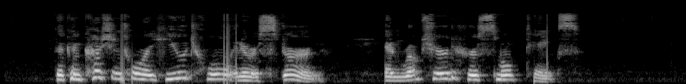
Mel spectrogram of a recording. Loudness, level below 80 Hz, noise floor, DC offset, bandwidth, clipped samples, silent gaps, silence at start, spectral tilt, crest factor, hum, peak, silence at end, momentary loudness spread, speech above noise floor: -17 LUFS; -58 dBFS; -63 dBFS; under 0.1%; 11.5 kHz; under 0.1%; none; 0.55 s; -5 dB/octave; 16 dB; none; -2 dBFS; 1.1 s; 10 LU; 46 dB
